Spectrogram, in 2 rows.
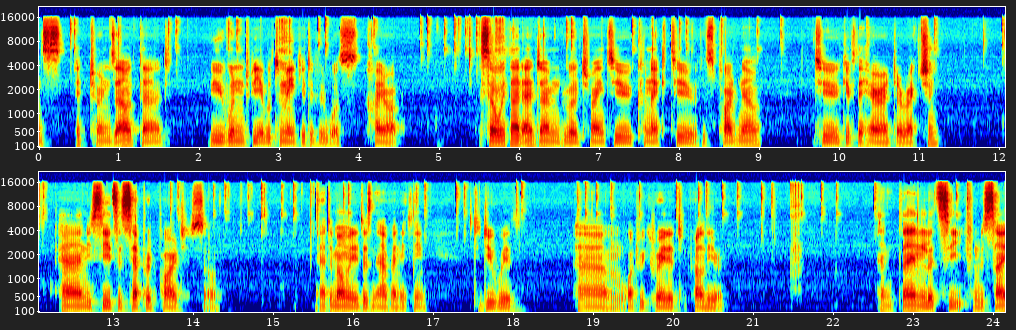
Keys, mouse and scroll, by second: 0.9 Tab, 1.1 Tab, 1.3 r, 1.8 g, 2.7 Tab, 4.4 Tab, 6.1 e, 7.6 g, 8.3 Tab, 11.6 Tab, 12.8 Tab, 13.0 Tab, 13.2 g, 14.0 Tab, 14.5 Tab, 15.5-18.4 typing, 23.1 z, 23.9 g.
